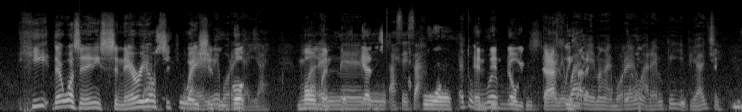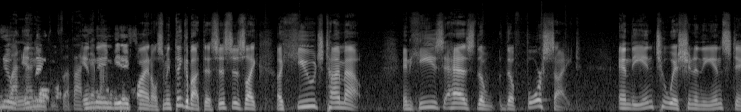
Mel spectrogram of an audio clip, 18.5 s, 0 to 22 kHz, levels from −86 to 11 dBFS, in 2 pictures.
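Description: The speech dips and breaks up from 1.94 to 2.31 s, 2.65 to 3.73 s, 4.23 to 9.32 s and 9.71 to 11.01 s, falling by up to about 25 dB (about 10 dB in the second stretch). This is speech suppressed in double talk, likely caused by an echo canceller that could not tell the talker from loudspeaker echo while both sides spoke. Inside that long stretch, at 7.86 to 8.03 s and 9.25 to 9.32 s, a faint delayed copy of the voice slips through about 358 ms late, roughly 15 to 20 dB under the speech. This is echo leak, likely caused by the far end's canceller letting residual loudspeaker pickup return.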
